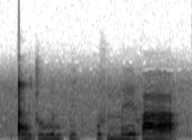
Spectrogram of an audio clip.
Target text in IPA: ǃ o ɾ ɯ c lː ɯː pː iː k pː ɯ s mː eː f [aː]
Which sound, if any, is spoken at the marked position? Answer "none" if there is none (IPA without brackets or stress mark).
aː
